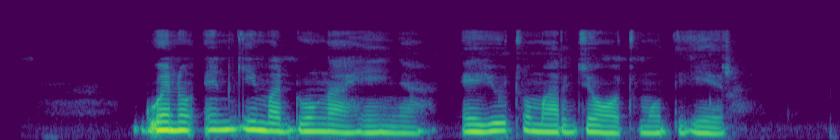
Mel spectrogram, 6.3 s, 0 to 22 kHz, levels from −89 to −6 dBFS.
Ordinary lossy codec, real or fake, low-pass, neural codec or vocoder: none; fake; 9.9 kHz; vocoder, 22.05 kHz, 80 mel bands, Vocos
